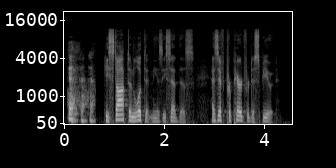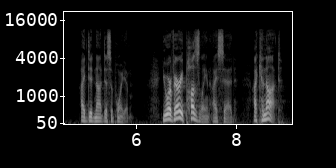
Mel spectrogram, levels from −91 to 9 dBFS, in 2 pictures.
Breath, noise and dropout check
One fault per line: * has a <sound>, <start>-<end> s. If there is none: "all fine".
* has a laugh, 0.1-0.7 s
